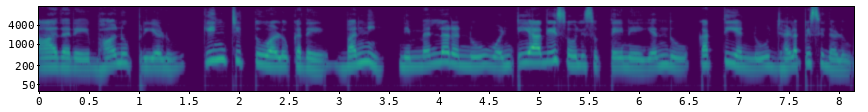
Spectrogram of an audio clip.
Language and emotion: Kannada, neutral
